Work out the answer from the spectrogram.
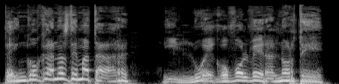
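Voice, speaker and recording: A man voicing a resentful, quarrelsome male orc from the mines in an audiobook, shrill and argumentative. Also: sing-song, unhurried, gravelly, warm tone, slightly rough, no room sound, clean studio sound, heavily acted. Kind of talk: audiobook character voice.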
